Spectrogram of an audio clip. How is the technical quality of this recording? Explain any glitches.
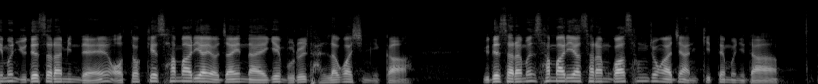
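The technical quality of this recording holds up, with no glitches to explain.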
